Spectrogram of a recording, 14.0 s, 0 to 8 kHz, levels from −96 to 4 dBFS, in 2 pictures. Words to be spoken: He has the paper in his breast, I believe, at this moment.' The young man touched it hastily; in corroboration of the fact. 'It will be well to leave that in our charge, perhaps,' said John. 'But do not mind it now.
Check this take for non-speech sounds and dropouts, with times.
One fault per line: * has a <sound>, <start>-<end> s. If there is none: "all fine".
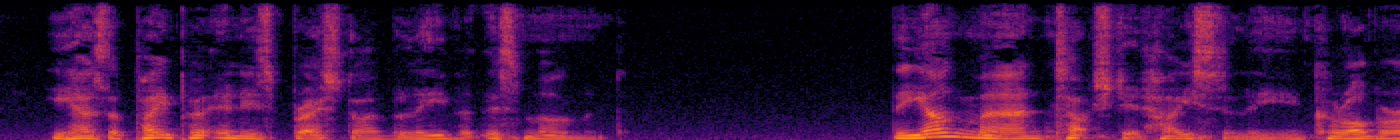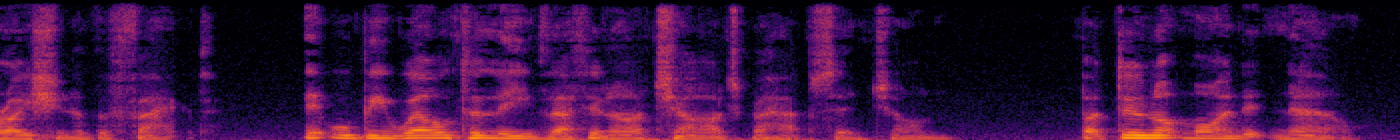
all fine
